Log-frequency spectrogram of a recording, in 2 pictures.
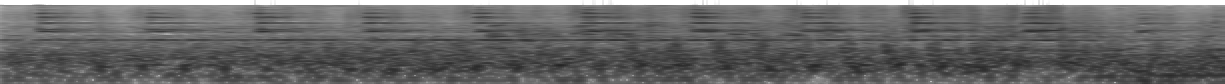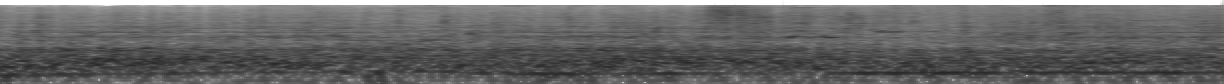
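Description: Metra diesel commuter train pulling into the station, rumbling with wheels clicking over the rails. A bell rings about twice a second and stops about five seconds in, after which a low steady hum rises under the rumble.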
